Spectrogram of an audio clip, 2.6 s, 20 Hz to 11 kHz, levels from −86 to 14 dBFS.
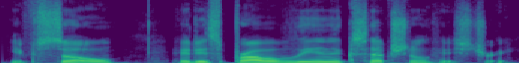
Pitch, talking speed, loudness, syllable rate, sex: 140 Hz, 185 wpm, -18 LUFS, 6.8 syllables/s, male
